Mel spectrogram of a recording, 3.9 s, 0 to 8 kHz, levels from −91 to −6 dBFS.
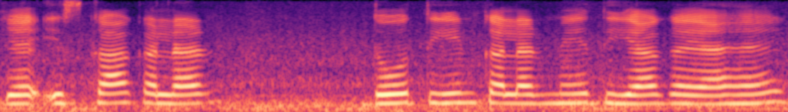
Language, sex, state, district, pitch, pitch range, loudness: Hindi, female, Uttar Pradesh, Lucknow, 240 Hz, 235-250 Hz, -13 LUFS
